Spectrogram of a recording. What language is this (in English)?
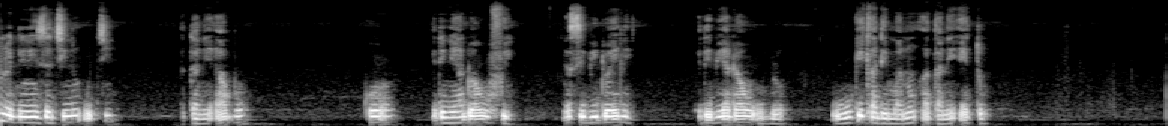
Ikposo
